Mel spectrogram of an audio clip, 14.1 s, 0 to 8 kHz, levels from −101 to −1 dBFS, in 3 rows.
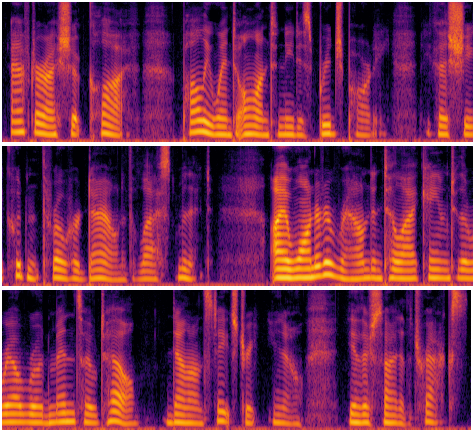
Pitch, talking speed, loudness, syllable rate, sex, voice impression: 175 Hz, 180 wpm, -21 LUFS, 5.2 syllables/s, female, feminine, slightly intellectual, calm, slightly elegant, slightly sweet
